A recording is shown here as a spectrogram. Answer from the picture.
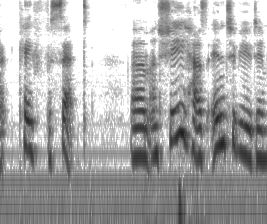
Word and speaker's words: Fassett: this is kef kef facet um Kate at Kate at the last homely house she pronounces it facet Kate k for set and she has interviewed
